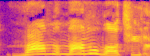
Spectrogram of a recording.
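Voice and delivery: high, loud calling for mama; imitating a call. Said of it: "she'll be like".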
